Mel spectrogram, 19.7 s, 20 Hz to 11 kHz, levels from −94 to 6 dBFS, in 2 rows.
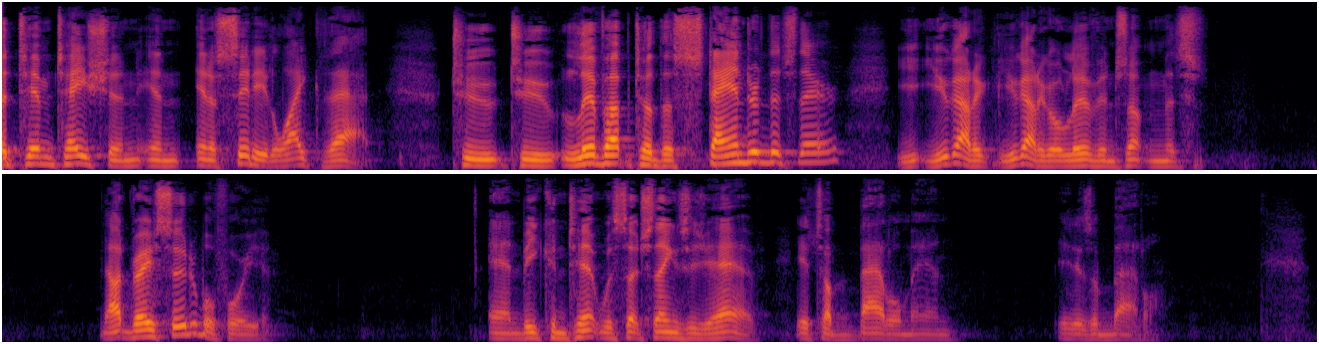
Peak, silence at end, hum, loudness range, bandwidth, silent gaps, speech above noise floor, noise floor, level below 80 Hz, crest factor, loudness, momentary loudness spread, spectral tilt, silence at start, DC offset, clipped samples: -6 dBFS; 1.3 s; none; 10 LU; 10.5 kHz; none; 53 dB; -81 dBFS; -66 dBFS; 24 dB; -28 LUFS; 18 LU; -4 dB/octave; 0 s; under 0.1%; under 0.1%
